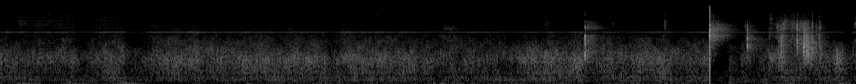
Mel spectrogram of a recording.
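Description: Steady background hiss of a classroom with a faint high whine, broken about seven seconds in by a sharp click and then a few smaller clicks and knocks.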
